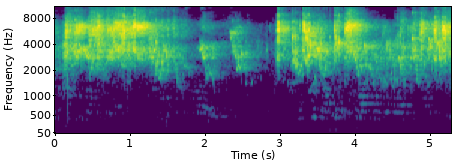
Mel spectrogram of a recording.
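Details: Pet budgerigars recorded on 28 October 2023 chatter in a dense, high-pitched mix of chirps, warbles and quick squawks.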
